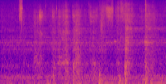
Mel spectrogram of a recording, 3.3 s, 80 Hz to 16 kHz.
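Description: The 12090 Jan Shatabdi Express from Shivamogga to Bengaluru runs along the track, a continuous low rumble with rhythmic clickety-clack thumps from the wheels, heard from on board with no talking.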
